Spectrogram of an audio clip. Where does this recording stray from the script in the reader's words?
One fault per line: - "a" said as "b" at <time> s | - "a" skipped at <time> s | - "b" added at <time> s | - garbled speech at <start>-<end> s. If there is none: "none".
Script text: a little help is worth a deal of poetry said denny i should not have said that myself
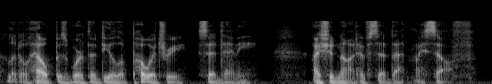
none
